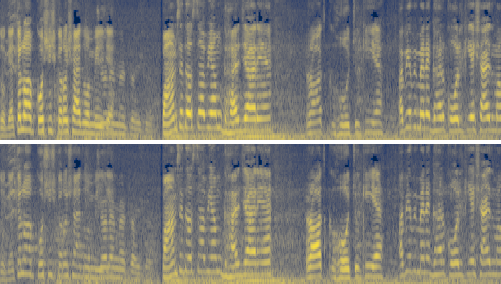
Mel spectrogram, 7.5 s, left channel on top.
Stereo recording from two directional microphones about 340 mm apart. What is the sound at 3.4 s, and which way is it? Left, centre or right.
Speech, left.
